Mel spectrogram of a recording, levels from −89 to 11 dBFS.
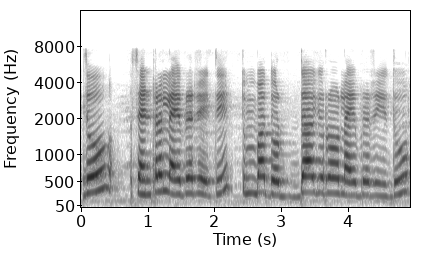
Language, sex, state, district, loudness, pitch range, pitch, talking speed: Kannada, male, Karnataka, Bijapur, -16 LUFS, 255-300 Hz, 280 Hz, 95 wpm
